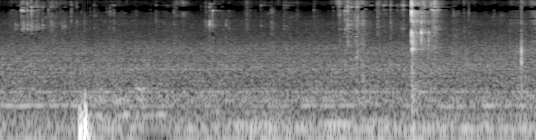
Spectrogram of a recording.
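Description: Small metal hand tools being handled, with light clinks and rattles: a dull knock about a second in, and a sharp metallic click about four seconds in.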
